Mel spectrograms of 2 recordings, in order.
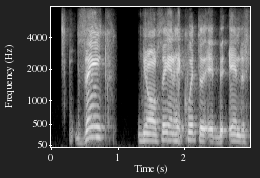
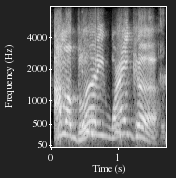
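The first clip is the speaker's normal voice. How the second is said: mock British accent; 9 semitones higher, 4 dB louder than usual. Shown as a demonstration. Echoes the British insult.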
